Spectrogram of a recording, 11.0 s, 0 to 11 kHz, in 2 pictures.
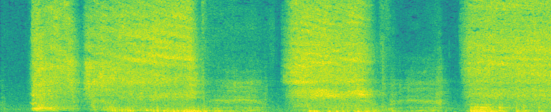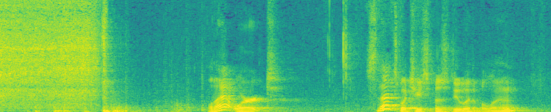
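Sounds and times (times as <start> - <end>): man blowing up balloon: 0.2 - 6.7
breath drawn in: 0.3 - 6.6.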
